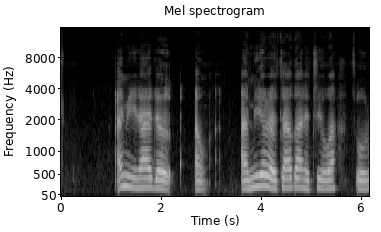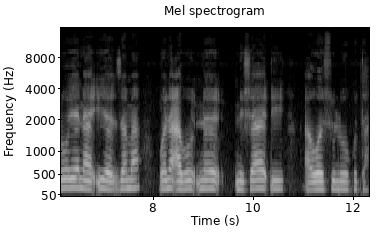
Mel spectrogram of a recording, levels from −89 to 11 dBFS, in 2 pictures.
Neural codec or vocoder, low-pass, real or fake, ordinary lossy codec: none; 14.4 kHz; real; MP3, 96 kbps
